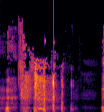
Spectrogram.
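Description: Rough coughing and throat clearing from someone with a frog-like congestion in the chest: several short, throaty, voiced bursts in quick uneven succession, then a brief pause before one more burst.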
